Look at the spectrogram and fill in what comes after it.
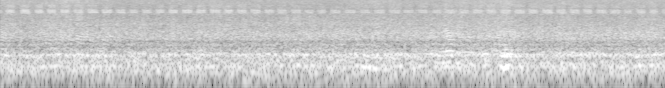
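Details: Swarming bees out of a hive produce a soft, even humming drone, with a faint high steady tone running above it and one small close pass late.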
